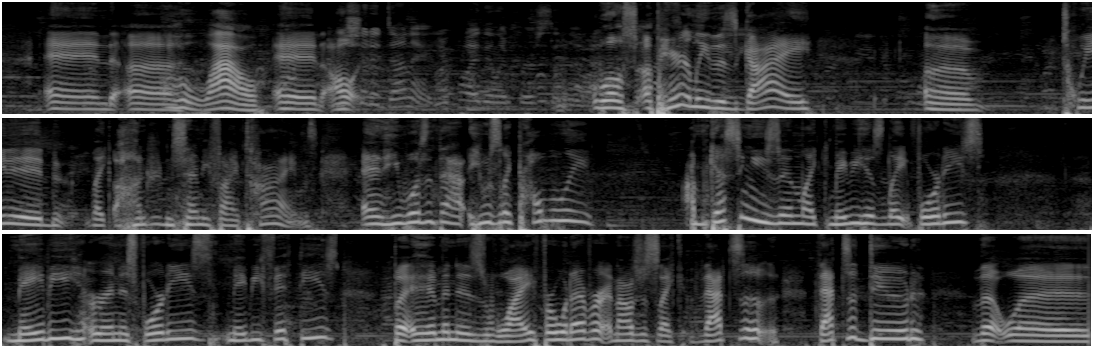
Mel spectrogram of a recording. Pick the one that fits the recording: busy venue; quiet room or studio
busy venue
